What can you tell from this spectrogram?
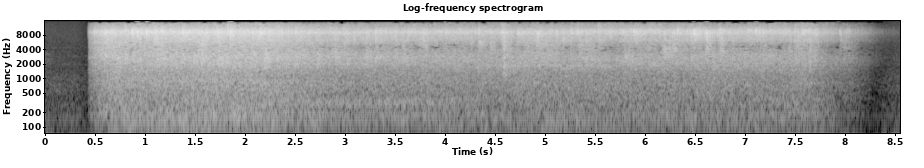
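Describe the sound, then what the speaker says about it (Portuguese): Steady rain pours on a Sunday afternoon in Palotina, Paraná, a dense, even hiss of drops that starts abruptly, holds loud and close for about seven seconds, then fades out. "Domingo à tarde com chuva agora sim no Paraná"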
